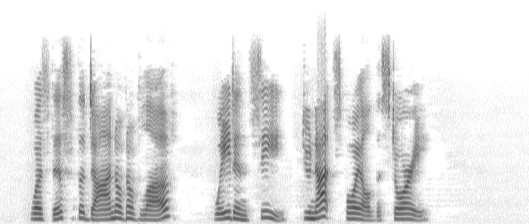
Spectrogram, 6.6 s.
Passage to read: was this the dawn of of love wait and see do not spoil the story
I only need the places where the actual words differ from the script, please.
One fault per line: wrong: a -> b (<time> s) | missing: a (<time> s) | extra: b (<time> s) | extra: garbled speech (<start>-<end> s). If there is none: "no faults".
no faults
